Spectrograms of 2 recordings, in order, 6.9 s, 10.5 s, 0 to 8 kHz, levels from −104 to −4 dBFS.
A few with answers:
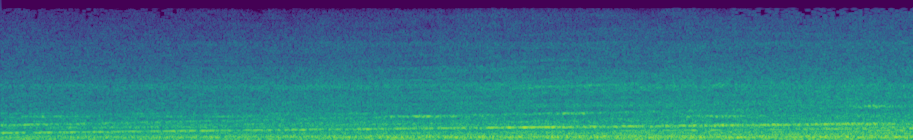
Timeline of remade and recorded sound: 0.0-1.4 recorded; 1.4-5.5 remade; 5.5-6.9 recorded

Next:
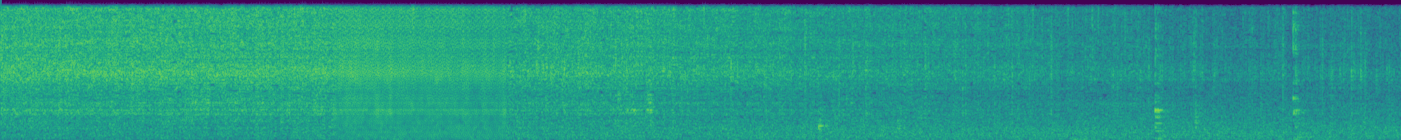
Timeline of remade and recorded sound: 0.0-2.5 recorded; 2.5-3.8 remade; 3.8-10.5 recorded

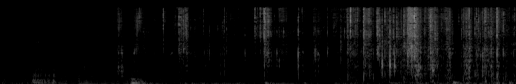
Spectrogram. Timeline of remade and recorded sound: 0.0-0.6 recorded; 0.6-1.4 remade; 1.4-5.2 recorded

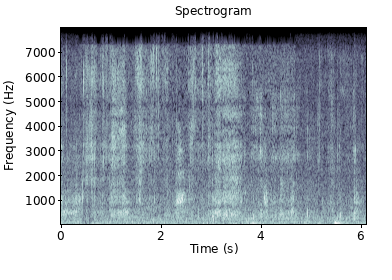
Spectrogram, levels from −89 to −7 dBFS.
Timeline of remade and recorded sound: 0.0-1.2 recorded; 1.2-2.2 remade; 2.2-2.7 recorded; 2.7-3.4 remade; 3.4-6.1 recorded

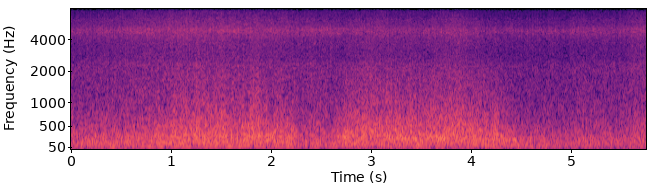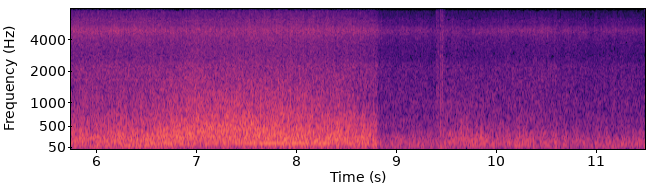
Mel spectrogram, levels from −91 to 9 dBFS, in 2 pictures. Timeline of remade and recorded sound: 0.0-0.7 recorded; 0.7-2.8 remade; 2.8-11.5 recorded

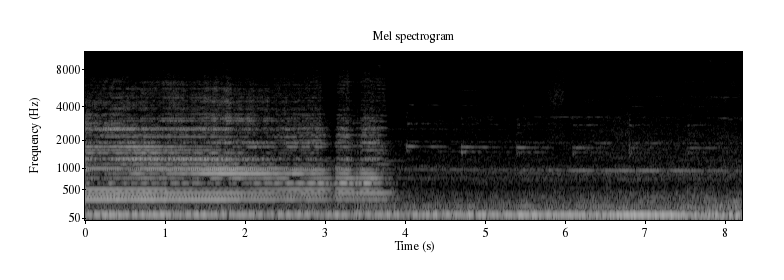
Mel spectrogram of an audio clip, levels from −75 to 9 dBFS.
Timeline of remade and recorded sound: 0.0-8.2 recorded

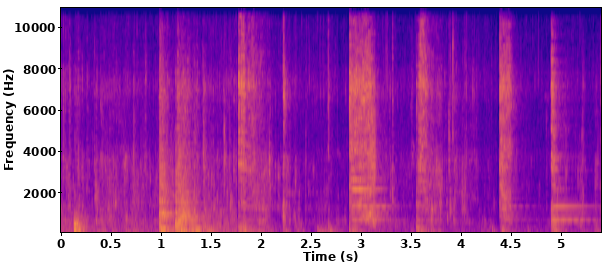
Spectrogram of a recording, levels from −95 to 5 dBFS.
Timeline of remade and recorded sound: 0.0-0.5 recorded; 0.5-1.4 remade; 1.4-5.4 recorded

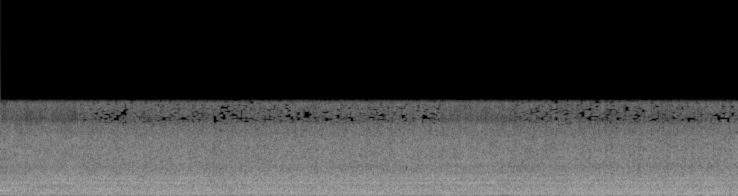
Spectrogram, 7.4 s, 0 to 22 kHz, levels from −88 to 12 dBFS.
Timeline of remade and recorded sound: 0.0-0.8 remade; 0.8-4.4 recorded; 4.4-5.1 remade; 5.1-7.4 recorded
